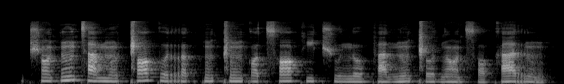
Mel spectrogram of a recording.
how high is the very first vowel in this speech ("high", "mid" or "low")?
mid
